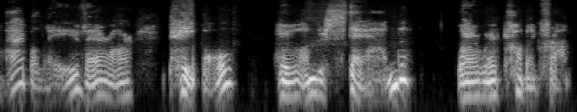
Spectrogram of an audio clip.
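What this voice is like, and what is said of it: Imitates another person's voice. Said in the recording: “Paul Giamatti is one of my favorites.”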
